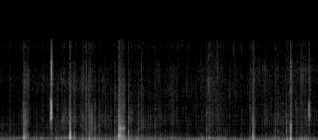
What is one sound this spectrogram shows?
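Scissors snip through raw fish.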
